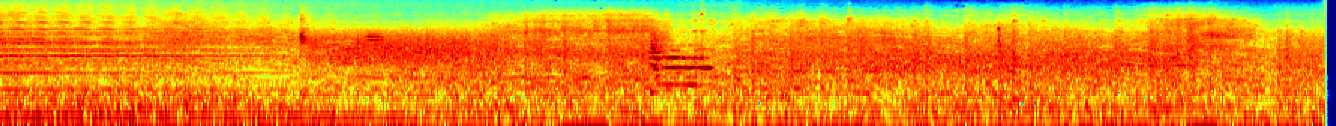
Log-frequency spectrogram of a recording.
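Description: Traffic rumbles past on a busy road.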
